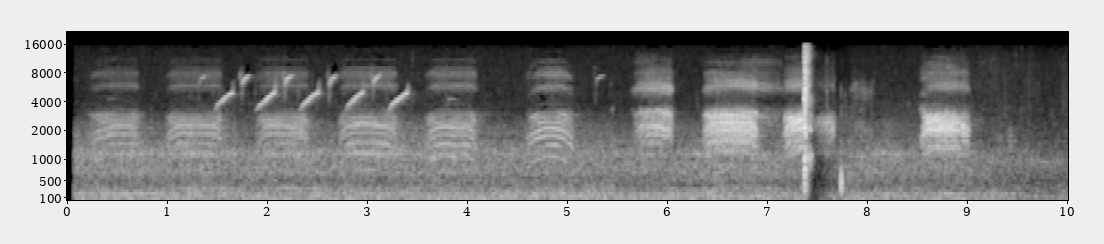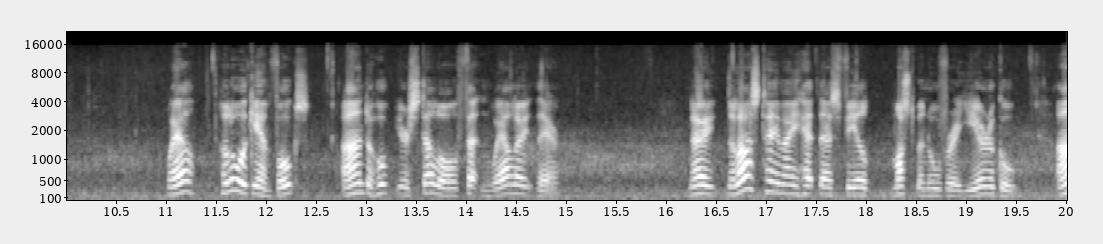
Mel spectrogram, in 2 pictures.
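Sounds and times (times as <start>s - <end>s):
crow cawing: 0.2s - 7.8s, 8.5s - 9.2s.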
